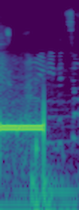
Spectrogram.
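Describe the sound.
Telephone dial tone while placing a call: a loud, steady single-pitch tone holds for about half a second, then cuts off as a voice begins to speak.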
